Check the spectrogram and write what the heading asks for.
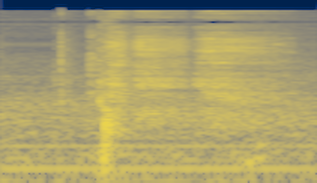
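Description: A person's mouth-made sound effect: a short falling voiced sound, then a breathy hiss lasting about a second, like an imitated splash or whoosh.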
